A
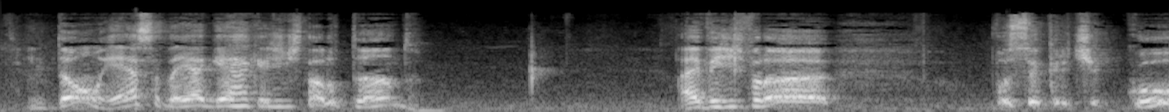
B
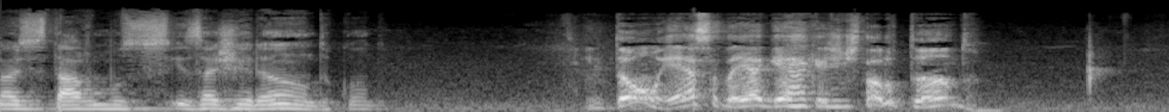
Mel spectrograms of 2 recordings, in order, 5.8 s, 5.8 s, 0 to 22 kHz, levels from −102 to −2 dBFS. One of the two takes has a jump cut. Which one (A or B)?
B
